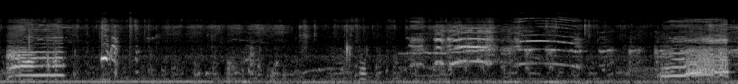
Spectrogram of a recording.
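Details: Chickens at morning feeding in their coop give short harmonic squawks at the start and end, with softer overlapping calls and clucks in between over a low hum.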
